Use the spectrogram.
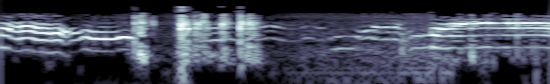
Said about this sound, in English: Meow. You have a hairball. Meow.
